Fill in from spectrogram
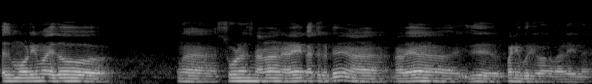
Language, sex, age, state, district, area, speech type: Tamil, male, 18-30, Tamil Nadu, Erode, rural, spontaneous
